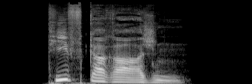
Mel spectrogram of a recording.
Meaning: plural of Tiefgarage
- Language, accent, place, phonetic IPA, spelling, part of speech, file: German, Germany, Berlin, [ˈtiːfɡaʁaʒn̩], Tiefgaragen, noun, De-Tiefgaragen.ogg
